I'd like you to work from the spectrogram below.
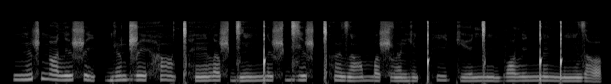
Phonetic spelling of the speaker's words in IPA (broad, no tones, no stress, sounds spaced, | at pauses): ŋ ĩ ʂ ŋ ɑ l i ʂ i | ɡʲ ə̃ ɖ͡ʐ e h ɑ̃ ǀʰ ẽ l ɑ ʂ d͡ʑ ĩ ŋ͡ǃ i ʂ d͡ʑ i ʂ ǀʰ ə̃ z ɑ̃ m ɑ ʂ l ə̃ ɡʲ ẽ ǃʰ i kʲ e ŋ͡ǀ ĩ b ɒ l i ŋ͡ǃ ẽ ŋ͡ǃ ĩ z ɑ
